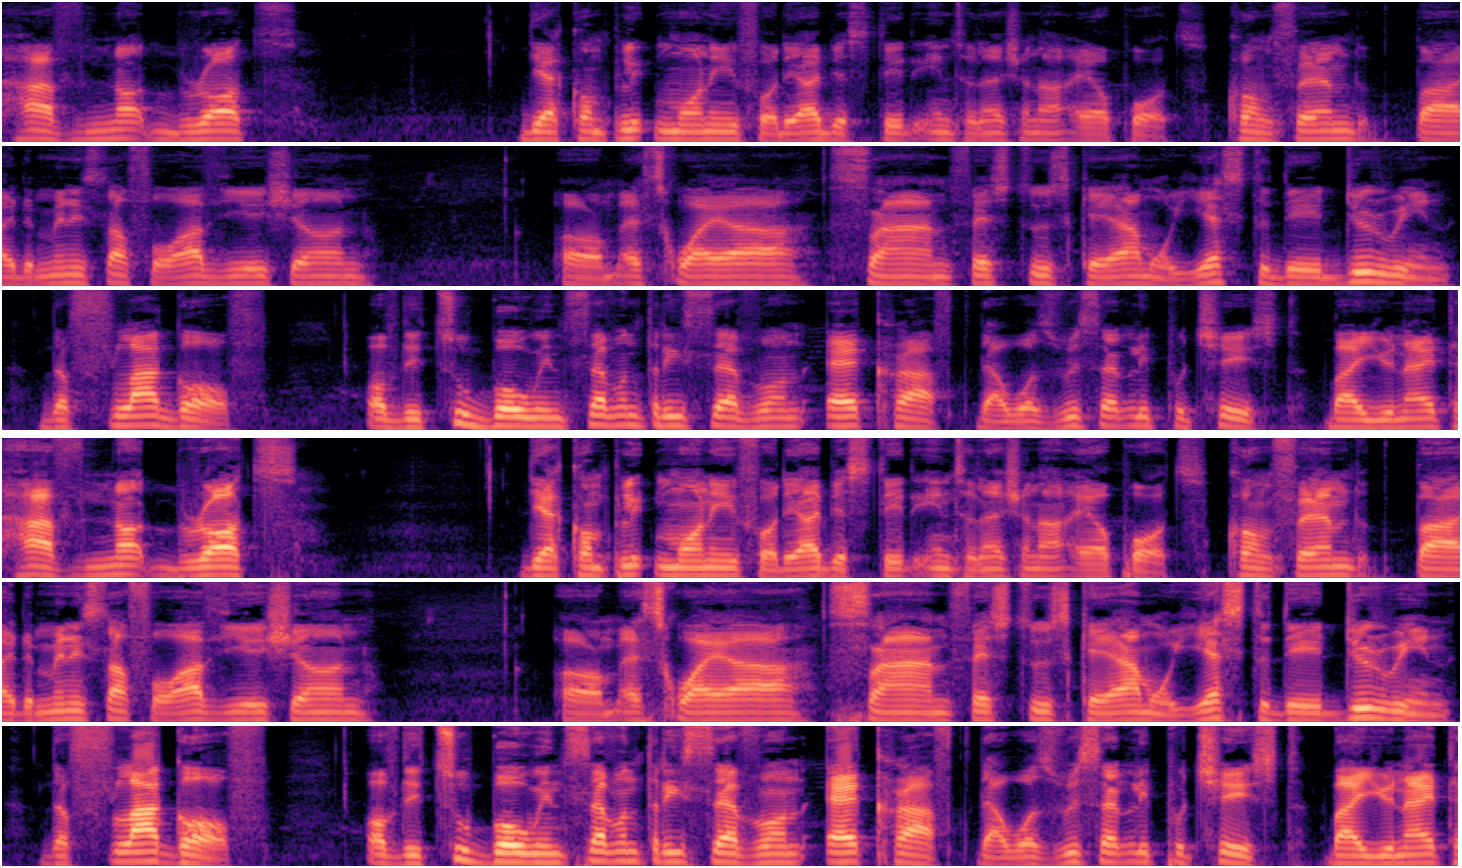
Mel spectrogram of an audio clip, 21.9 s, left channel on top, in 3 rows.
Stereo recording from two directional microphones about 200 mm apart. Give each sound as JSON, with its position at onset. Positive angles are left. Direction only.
{"t": 0.0, "sound": "a man's voice", "side_deg": -10}
{"t": 6.1, "sound": "a man's voice", "side_deg": -5}
{"t": 14.8, "sound": "a man's voice", "side_deg": 0}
